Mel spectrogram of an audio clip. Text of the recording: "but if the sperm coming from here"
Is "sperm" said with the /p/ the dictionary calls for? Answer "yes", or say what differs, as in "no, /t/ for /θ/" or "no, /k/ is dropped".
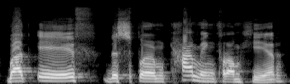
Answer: yes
